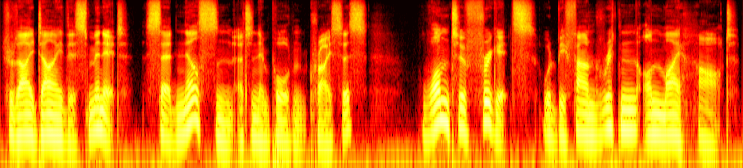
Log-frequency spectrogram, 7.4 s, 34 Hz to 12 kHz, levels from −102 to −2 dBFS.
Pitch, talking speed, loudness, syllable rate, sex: 105 Hz, 170 wpm, -19 LUFS, 4.6 syllables/s, male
